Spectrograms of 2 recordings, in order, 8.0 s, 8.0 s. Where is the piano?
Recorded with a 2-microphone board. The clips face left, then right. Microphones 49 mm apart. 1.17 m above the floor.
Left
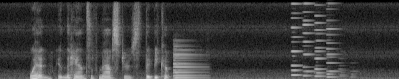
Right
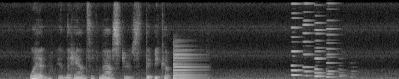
75° right (ahead or behind), 1.8 m.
